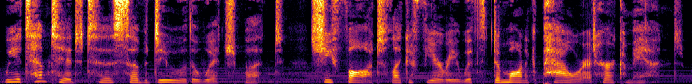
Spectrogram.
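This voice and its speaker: Woman acting a stern, low-voiced female holy warrior. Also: measured pace, a bit bright, soft background music. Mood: solemn, resolute. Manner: formal, declamatory, resolute. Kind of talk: fantasy audio drama acting.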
